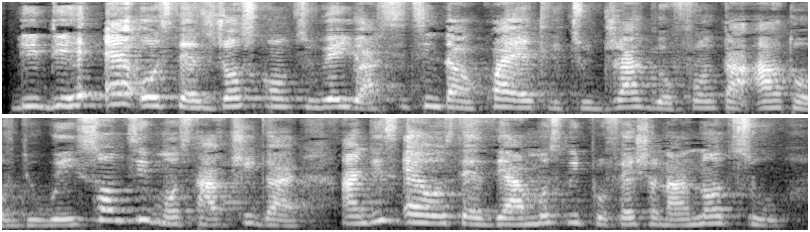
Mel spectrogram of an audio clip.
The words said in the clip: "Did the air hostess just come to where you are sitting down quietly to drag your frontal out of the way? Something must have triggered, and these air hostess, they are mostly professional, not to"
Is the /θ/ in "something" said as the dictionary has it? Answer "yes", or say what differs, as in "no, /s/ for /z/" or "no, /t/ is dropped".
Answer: no, /t/ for /θ/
